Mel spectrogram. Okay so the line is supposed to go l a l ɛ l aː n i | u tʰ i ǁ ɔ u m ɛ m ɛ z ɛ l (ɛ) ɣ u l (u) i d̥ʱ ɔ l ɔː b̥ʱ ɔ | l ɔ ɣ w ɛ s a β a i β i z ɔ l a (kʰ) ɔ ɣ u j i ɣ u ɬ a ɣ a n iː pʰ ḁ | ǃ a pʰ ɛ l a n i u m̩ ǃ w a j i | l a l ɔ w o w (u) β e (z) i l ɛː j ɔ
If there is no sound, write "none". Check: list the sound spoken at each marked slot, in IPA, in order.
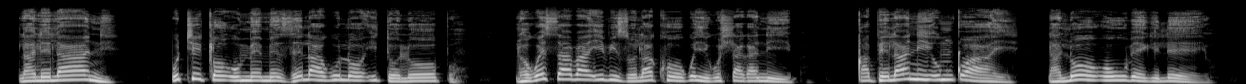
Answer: a, ɔ, kʰ, u, ɣ

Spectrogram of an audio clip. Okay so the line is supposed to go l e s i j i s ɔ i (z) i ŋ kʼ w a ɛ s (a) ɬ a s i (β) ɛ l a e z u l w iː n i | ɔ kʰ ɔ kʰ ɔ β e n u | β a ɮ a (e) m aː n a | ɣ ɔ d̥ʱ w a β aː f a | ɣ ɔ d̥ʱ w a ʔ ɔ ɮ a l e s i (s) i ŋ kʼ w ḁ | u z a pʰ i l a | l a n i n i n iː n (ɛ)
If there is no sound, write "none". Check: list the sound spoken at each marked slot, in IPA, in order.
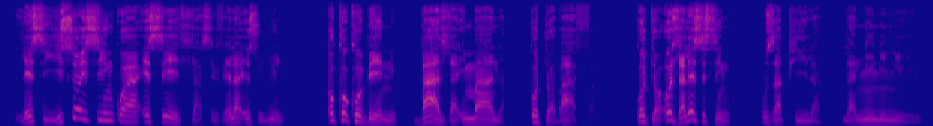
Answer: s, ɛ, v, i, s, i

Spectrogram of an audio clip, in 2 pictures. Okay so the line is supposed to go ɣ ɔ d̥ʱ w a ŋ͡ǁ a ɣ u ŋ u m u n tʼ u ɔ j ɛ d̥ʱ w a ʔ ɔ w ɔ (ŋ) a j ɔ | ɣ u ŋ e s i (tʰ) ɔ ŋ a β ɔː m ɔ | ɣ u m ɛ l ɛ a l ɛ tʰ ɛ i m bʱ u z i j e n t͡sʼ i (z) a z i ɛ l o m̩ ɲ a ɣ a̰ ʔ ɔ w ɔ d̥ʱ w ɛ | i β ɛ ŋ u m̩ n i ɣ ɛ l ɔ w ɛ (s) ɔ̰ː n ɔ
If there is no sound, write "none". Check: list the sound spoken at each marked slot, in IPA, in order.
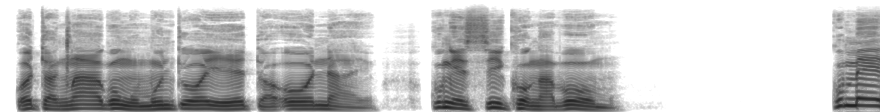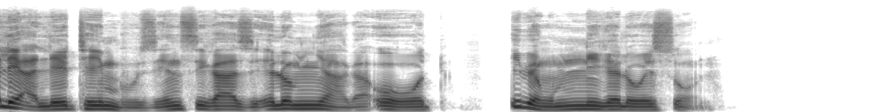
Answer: n, kʰ, ɣ, s

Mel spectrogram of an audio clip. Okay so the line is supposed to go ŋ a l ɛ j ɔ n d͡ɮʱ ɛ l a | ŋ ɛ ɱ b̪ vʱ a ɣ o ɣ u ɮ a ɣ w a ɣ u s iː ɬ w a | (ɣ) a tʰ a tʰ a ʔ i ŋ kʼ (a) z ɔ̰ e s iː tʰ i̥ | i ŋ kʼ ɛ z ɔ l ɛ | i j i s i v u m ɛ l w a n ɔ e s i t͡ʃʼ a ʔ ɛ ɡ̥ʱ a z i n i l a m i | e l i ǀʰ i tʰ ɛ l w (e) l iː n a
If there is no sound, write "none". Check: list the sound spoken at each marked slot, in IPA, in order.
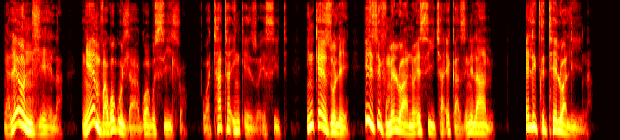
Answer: w, ɛ, a

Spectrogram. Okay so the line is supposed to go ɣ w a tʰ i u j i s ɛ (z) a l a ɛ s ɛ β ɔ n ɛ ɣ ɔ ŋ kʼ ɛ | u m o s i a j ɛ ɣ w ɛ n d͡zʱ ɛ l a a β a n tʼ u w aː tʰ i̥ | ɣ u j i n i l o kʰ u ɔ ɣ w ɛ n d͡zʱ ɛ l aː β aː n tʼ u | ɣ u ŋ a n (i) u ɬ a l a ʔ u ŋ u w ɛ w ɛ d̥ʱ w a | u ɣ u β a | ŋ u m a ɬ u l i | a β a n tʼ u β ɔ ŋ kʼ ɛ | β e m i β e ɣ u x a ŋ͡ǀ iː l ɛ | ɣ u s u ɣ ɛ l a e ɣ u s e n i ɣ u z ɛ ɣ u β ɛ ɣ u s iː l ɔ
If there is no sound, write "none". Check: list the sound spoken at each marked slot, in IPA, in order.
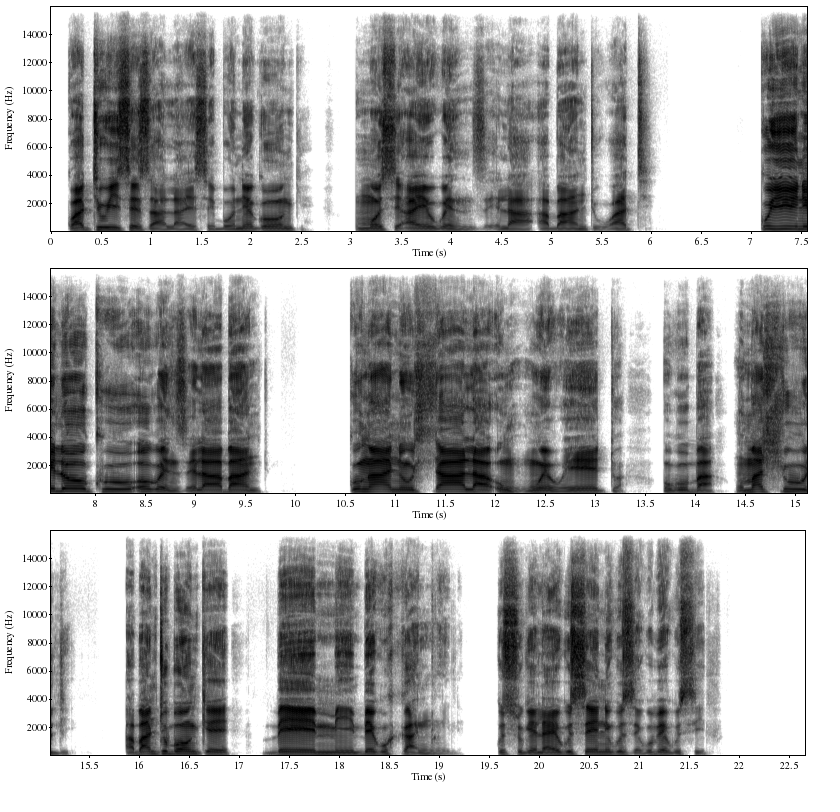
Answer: z, i

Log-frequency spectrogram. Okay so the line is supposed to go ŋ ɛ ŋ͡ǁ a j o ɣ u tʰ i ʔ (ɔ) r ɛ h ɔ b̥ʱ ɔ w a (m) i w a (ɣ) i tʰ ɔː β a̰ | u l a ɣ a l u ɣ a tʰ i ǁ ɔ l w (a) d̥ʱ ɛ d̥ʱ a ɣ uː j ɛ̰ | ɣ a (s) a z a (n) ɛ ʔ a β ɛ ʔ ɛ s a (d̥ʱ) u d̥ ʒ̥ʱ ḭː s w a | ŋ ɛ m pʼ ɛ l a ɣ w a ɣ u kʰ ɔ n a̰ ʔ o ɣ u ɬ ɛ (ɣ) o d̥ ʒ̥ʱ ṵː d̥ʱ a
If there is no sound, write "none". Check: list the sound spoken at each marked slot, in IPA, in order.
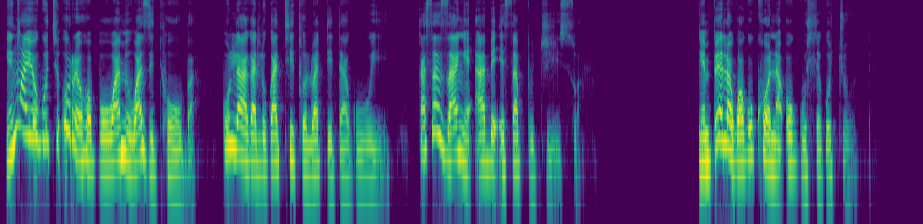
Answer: u, m, z, a, s, ŋ, b̥ʱ, ɣ

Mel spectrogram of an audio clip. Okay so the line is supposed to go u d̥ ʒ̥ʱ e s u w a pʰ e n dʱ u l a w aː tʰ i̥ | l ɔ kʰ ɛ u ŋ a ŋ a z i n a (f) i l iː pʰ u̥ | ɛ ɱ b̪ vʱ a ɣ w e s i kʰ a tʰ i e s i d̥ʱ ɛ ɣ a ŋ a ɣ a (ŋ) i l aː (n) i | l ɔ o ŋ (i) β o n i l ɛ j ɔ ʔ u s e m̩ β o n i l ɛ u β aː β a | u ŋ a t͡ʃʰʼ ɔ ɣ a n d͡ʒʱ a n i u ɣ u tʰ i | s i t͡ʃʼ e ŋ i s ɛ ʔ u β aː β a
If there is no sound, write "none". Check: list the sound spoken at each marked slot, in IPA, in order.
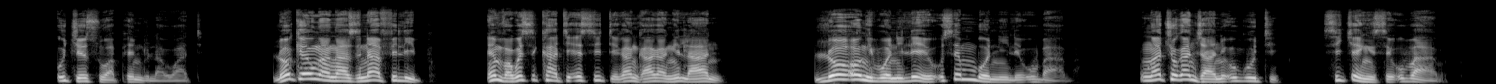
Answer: f, ŋ, n, i

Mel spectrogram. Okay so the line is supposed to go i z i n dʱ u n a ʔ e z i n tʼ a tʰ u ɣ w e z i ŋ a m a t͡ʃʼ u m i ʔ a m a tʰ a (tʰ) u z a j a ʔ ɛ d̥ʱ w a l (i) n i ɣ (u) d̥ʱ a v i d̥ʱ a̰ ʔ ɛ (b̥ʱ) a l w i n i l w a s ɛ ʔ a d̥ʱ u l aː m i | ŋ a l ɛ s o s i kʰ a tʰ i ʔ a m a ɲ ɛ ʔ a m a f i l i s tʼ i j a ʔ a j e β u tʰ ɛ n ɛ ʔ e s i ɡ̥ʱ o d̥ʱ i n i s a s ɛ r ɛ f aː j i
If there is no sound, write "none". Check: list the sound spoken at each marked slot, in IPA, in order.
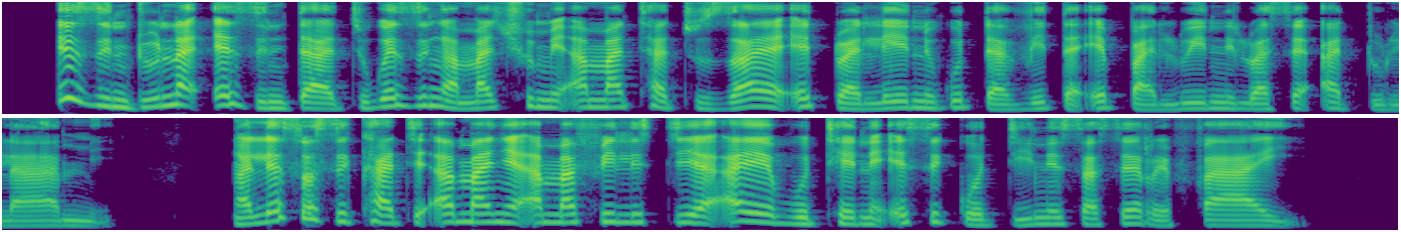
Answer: tʰ, e, u, b̥ʱ

